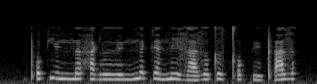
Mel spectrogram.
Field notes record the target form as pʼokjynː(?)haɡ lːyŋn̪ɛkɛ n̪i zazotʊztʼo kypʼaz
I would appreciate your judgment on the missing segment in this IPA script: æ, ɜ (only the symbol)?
ɜ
